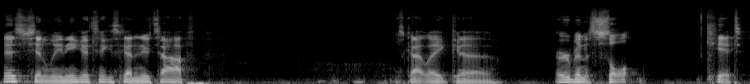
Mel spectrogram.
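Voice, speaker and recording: A man's voice: lowish voice, slow, long pauses. A man hosting a gaming stream, giving laid-back, playful play-by-play commentary. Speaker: host and game commentator.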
